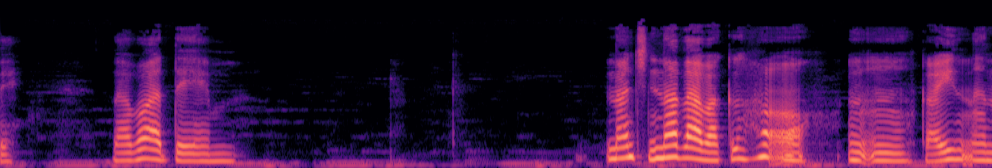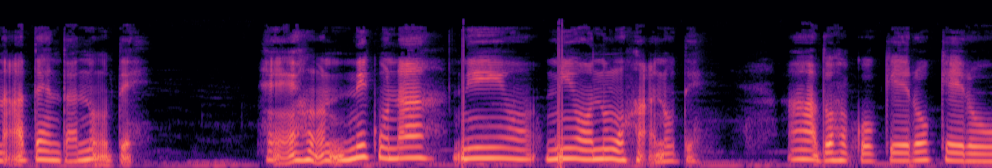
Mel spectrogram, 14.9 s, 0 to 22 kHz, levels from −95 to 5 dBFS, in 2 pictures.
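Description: From start to finish the speech carries plainly audible MP2 compression damage, likely from MPEG Layer II encoding at a rate that fits about 80 kbps. Starved of bits, upper sub-bands drop out and flicker while the rest are coarsely quantised, leaving the sound dull and gurgling.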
